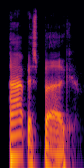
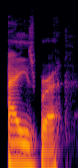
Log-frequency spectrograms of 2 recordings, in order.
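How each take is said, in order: First: It is said as two syllables, like Habsburg. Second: It is said as three syllables, like Haysborough. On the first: The speaker calls it wrong. "Most people go Habsburg" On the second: The speaker calls it right. "That is pronounced Haysborough"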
